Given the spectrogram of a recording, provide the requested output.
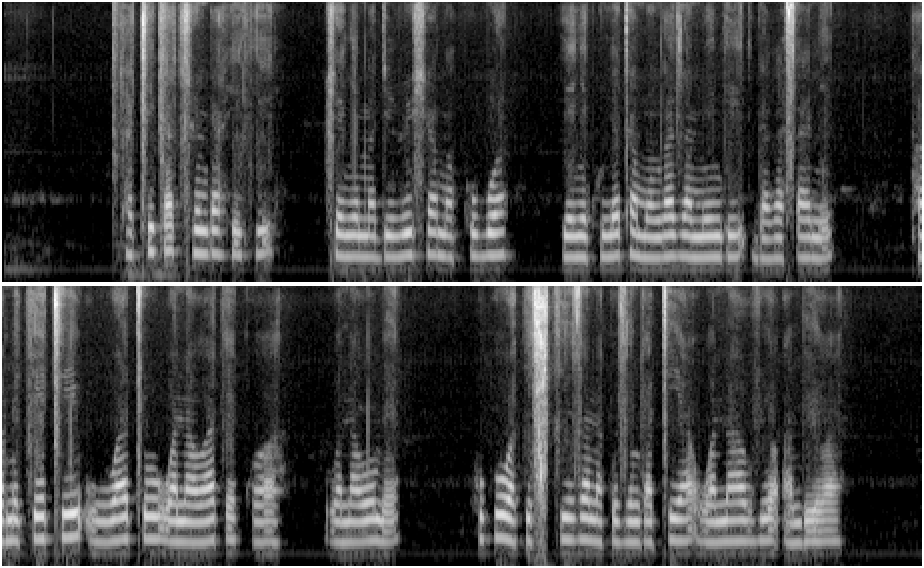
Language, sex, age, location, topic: Swahili, female, 25-35, Nairobi, education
